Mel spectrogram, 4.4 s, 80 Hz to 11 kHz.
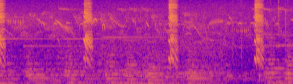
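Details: Western jackdaw (Coloeus monedula) contact call played back from a recording in a field experiment, telling wild jackdaws the person is a friend, not a threat: three short, sharp 'chak' calls about 1.3 seconds apart over soft background music.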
